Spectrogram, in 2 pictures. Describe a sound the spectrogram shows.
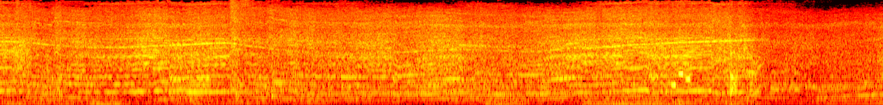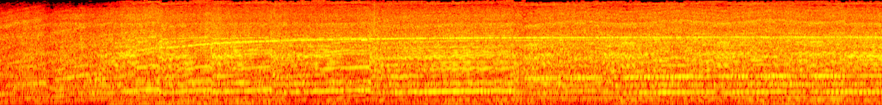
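A racing car engine whines loudly, rising and falling in pitch as it speeds up, shifts gears and slows for corners.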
